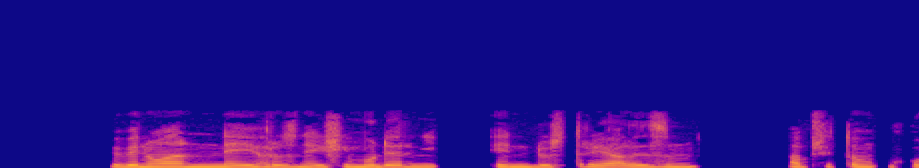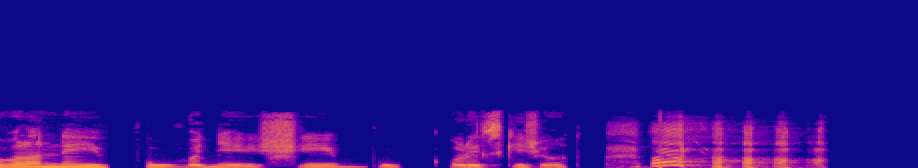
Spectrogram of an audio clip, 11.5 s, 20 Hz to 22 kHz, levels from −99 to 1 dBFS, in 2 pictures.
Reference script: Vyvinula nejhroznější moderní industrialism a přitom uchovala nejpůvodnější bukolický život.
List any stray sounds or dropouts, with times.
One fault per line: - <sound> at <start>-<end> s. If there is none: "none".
- laugh at 9.5-10.9 s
